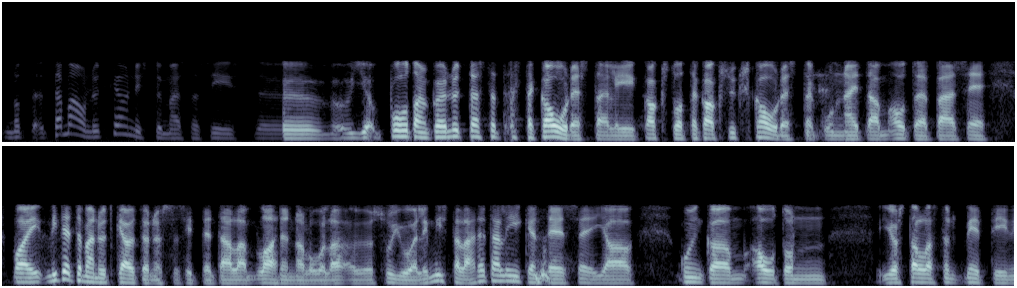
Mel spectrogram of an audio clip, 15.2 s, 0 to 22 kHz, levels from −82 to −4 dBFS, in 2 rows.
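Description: From the first moment until 2.11 s, the audio is already in an audio dropout to a faint residue. Only a weak trace of sound sits about 30 dB below normal level, then the full signal returns abruptly. That sudden return marks it as a lost feed rather than a fade or a natural pause, with the path likely staying live after the signal was cut upstream.

Throughout the clip, the speech carries the sound of the AMR narrowband mobile codec. Nothing passes above 4 kHz, and the voice has a buzzy, synthetic edge from the vocal-tract model. This is plainly audible damage, consistent with the 10.2 kbps AMR-NB mode. Its buzzy, synthetic tone separates it from simple low-pass filtering.

Just after "puhutaanko jo nyt tästä", between 3.78 s and 4.03 s, the voice briefly wavers and dips. This points to lost AMR speech frames, most likely a single 20 ms frame. The decoder reused its last pitch and vocal-tract settings at reduced gain, so the sound smears briefly instead of cutting to silence. 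That smearing sets it apart from the dropout at the start.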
